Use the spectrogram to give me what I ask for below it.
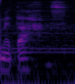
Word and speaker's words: Metaxas: Palos, piedras y pinchos puntiagudos, y le llamaron línea Metaxas. Sí, sí, como Metadona, pero en griego. Y el caso es que los germánicos desconcertados, pues atacaron. – ¿Sabes que probablemente se pronuncie Metajas? – Sí, pues Metajas, me rojas, me...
